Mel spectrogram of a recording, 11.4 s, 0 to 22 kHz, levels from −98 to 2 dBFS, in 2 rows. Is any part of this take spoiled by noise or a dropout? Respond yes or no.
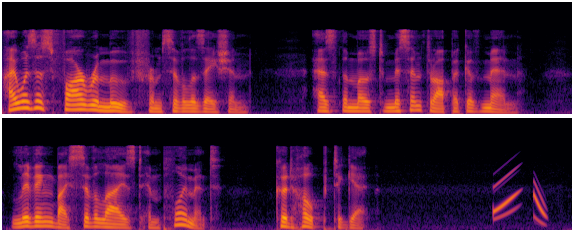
yes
